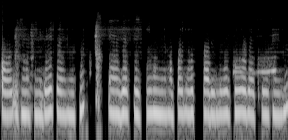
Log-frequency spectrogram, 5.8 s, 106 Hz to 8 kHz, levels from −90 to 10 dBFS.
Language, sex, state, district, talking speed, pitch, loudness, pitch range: Hindi, female, Uttar Pradesh, Jyotiba Phule Nagar, 165 wpm, 235 Hz, -17 LUFS, 230-240 Hz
